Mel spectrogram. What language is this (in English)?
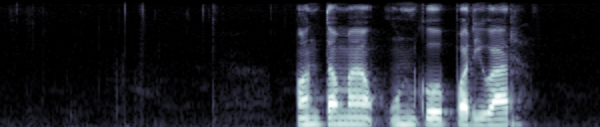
Nepali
